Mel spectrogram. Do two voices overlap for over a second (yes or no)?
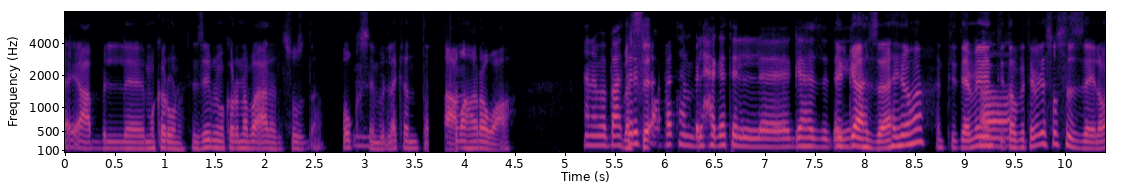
no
